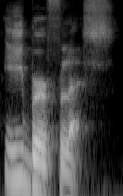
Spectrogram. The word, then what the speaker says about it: Eberflus: Now, had his name been Mama Mama Baba, you would have been able to pronounce every letter, every syllable in their name. Okay, so it's Matt Eberflus.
